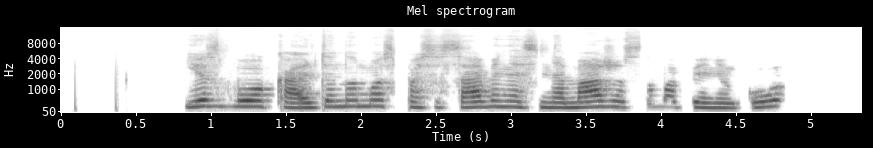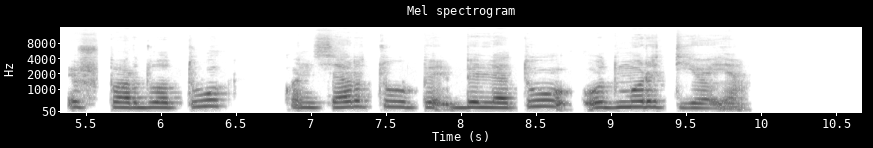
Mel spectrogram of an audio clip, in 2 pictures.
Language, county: Lithuanian, Vilnius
